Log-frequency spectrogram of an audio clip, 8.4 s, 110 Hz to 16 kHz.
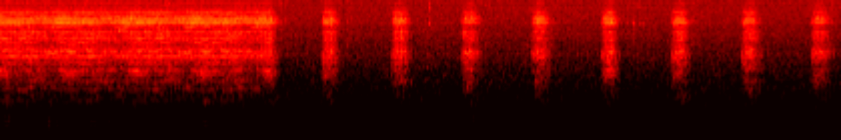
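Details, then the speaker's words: Lyman Gen 6 powder dispenser/scale buzzer after second fix attempt, more glue inside the buzzer: short high-pitched beeps about every 0.7 s, clearly quieter than before but still sharp; only partly muffled. "Well, that is definitely a bit quieter than the uh the first attempt. It's certainly not silent by any means, but it's quite a bit quieter than it was before."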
